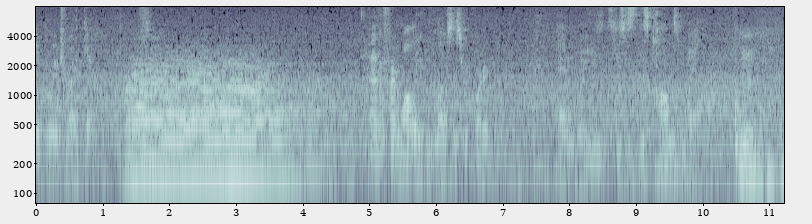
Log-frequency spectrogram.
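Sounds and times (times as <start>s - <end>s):
speech: 0.4s - 2.5s, 5.0s - 7.1s, 7.8s - 11.2s
distant foghorn: 1.2s - 5.2s.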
